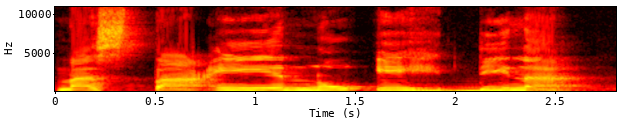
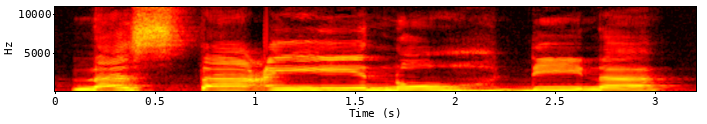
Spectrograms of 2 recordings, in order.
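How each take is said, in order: First: The initial vowel of ihdina is pronounced separately. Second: The initial vowel is dropped, linking straight to dina. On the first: The speaker calls it wrong. "bunyinya tidak nasta'inu ihdina" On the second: The speaker calls it right. "tetapi bacanya adalah nasta'inu dina"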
